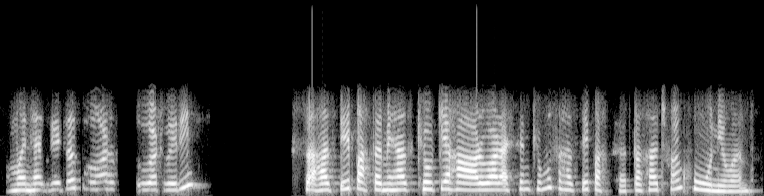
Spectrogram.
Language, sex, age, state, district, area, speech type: Kashmiri, female, 30-45, Jammu and Kashmir, Anantnag, rural, conversation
